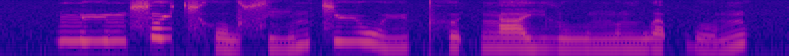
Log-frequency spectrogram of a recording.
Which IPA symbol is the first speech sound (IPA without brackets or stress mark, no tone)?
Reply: n̪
